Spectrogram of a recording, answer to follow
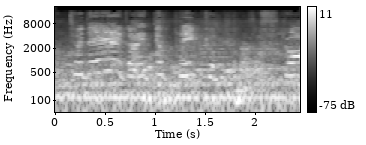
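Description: Children's high-pitched voices chattering and calling out in a busy room, over a steady low hum.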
